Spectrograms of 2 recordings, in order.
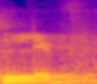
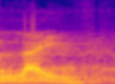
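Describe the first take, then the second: First: The vowel is the short 'ih' sound. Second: The vowel is the long 'eye' sound. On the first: It refers to residing somewhere. "रहने या बसने के context में" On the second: It refers to broadcasting in real time. "ब्रॉडकास्ट हो रहा है लाइव, वहाँ पर इसका प्रोनाउंसिएशन"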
